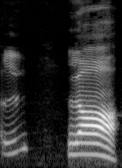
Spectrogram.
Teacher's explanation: পার্ষিক মানে যে বর্ণ উচ্চারণের সময় আমাদের দুই পাশ দিয়ে বাতাস বের হয় · দুই পাশ দিয়ে বাতাস বের হয়, যেমন ল, দেখছো দুই পাশ দিয়ে বাতাস হচ্ছে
